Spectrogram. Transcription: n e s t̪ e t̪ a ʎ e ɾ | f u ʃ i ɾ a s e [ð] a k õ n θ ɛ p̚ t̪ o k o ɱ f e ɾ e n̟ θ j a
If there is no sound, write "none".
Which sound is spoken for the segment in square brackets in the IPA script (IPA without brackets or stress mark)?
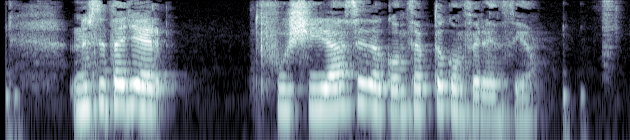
ð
